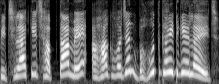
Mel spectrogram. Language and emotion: Maithili, surprised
